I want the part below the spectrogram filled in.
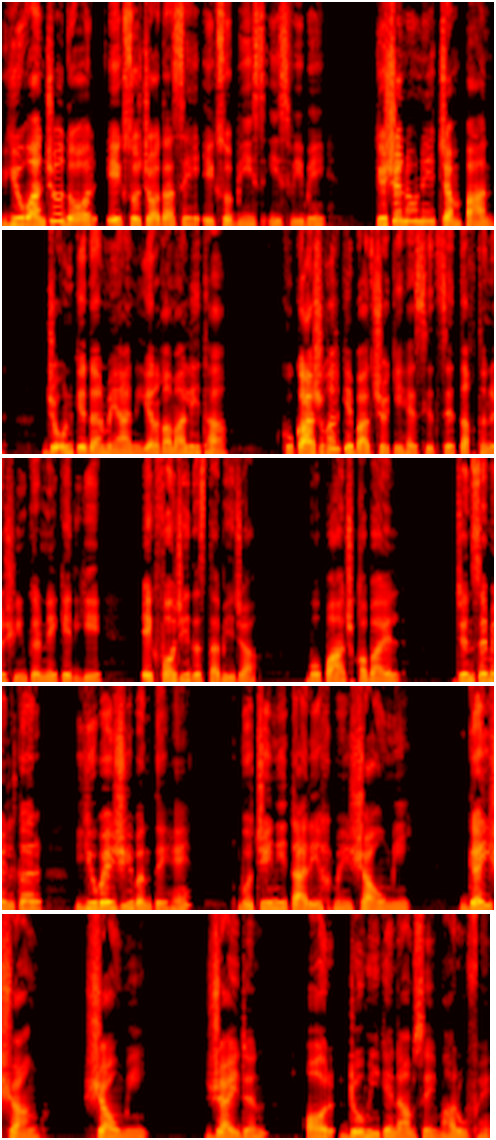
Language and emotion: Urdu, neutral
